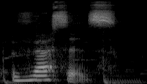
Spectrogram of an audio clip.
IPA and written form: ˈvɜrsəs (Versus)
